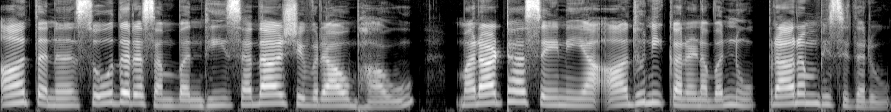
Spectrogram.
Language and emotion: Kannada, neutral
